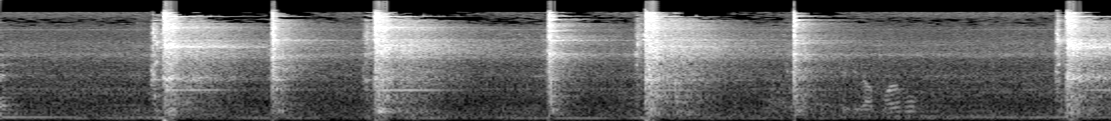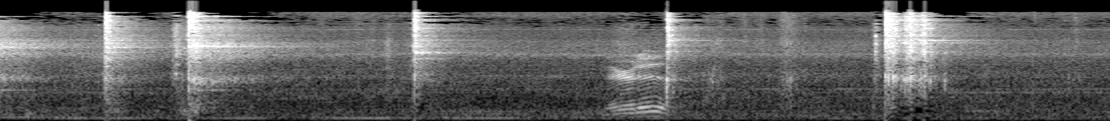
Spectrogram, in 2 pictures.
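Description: A slide hammer's steel weight slams sharply against its stop, metal on metal.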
